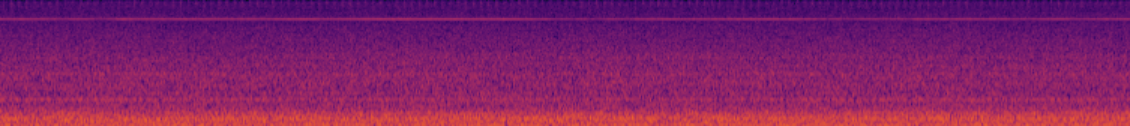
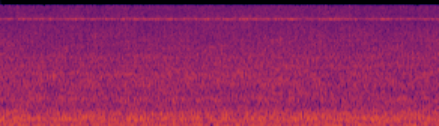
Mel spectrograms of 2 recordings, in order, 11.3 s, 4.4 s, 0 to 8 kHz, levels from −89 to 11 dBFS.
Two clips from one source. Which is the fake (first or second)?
second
